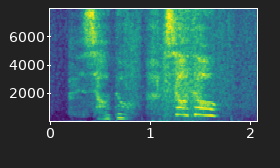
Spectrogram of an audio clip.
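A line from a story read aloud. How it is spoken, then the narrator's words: Agitated mother crying out. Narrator (Chinese): 死者妈妈情绪又开始激动，哭喊着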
